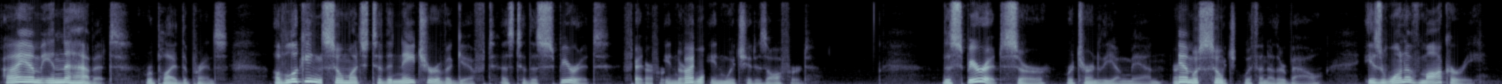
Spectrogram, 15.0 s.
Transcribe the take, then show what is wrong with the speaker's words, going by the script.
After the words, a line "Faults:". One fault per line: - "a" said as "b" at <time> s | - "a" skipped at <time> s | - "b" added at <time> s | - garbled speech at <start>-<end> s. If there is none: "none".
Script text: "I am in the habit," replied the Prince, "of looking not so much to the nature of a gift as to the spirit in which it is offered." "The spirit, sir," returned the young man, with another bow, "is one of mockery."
"I am in the habit," replied the Prince, "of looking so much to the nature of a gift as to the spirit [garbled] in which it is offered." "The spirit, sir," returned the young man, [garbled] with another bow, "is one of mockery."
Faults:
- "not" skipped at 3.2 s
- garbled speech at 6.2-7.0 s
- garbled speech at 11.7-12.4 s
